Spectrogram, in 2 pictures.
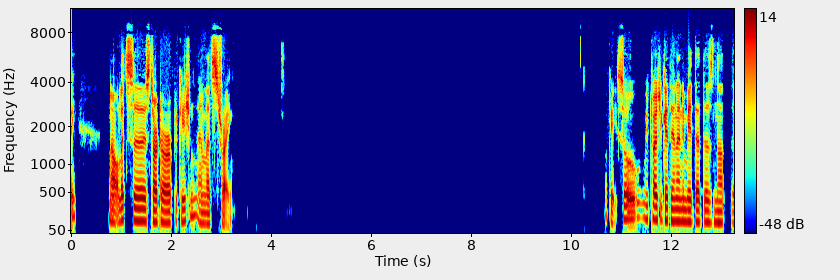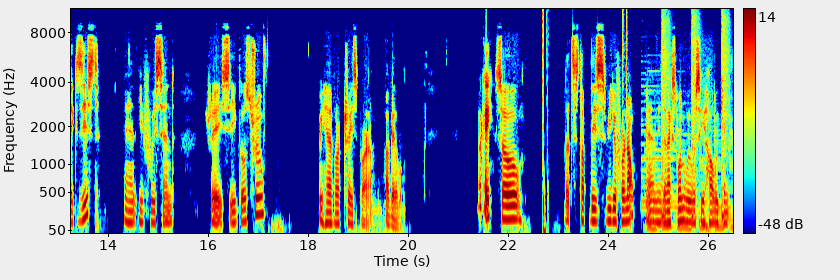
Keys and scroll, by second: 2.0 ctrl+d, 22.2 ctrl+Tab.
